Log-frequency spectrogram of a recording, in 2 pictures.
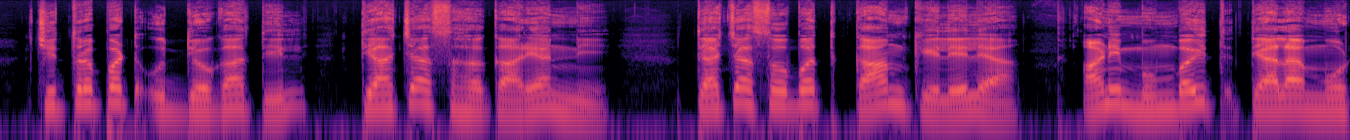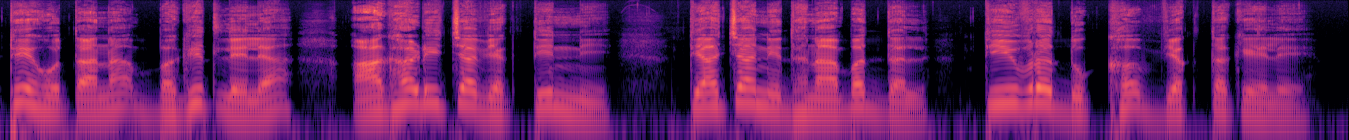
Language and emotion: Marathi, neutral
